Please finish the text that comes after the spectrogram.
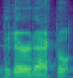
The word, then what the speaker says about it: pterodactyl: I said pterodactyl. I don't care. I know the P is silent.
